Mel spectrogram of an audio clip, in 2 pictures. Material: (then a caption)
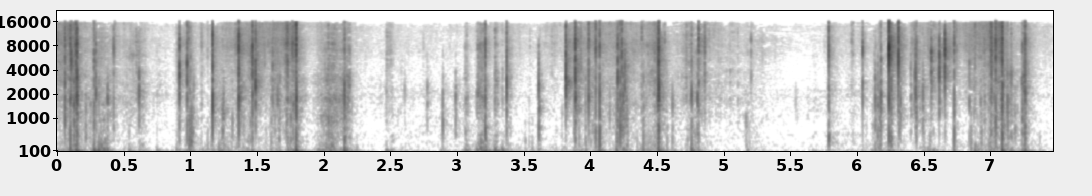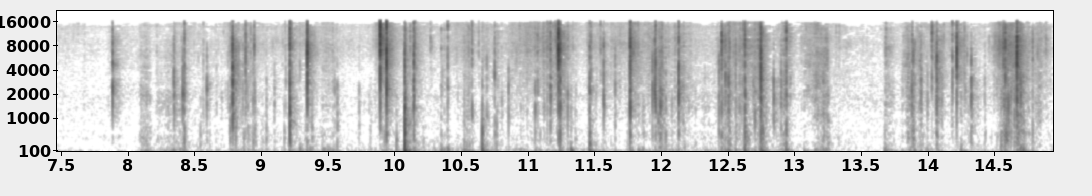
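Plastic film. A large clear polyethylene sheet of hollow, inflated air-cushion pillows is held up close and pressed and crinkled with the fingertips. Dense bursts of crackling, crinkling plastic come one after another with short gaps, heavy in the low end with a bright edge to each crunch, and every crackle stops almost at once.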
